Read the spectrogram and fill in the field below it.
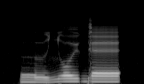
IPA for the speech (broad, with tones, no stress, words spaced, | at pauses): ɦɯ˩ʎo˥y̯ɡɛ˥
